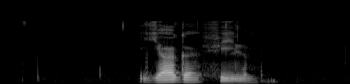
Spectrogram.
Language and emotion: Russian, neutral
